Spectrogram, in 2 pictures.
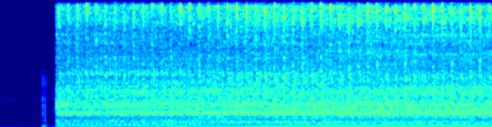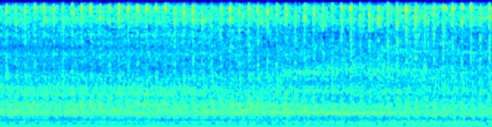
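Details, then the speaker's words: Engine at idle, owner testing Lucas heavy duty oil stabilizer: ticky sound on cold start changes to a dull, fairly regular knock, about three or four per second, over the engine hum; source not pinned down. "so when it cold starts it's got kind of a Ticky sound then that stops and then goes more of a knocky sound like we hear now"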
